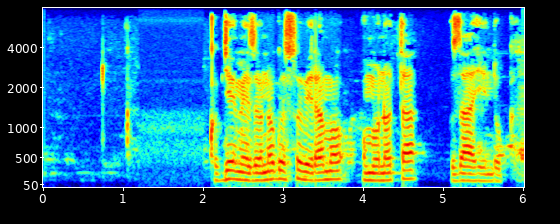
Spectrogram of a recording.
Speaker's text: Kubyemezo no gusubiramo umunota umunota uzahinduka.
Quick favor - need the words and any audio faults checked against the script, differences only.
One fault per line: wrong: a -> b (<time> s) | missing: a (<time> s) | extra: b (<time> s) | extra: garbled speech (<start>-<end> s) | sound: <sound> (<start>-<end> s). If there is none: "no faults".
missing: umunota (4.6 s)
